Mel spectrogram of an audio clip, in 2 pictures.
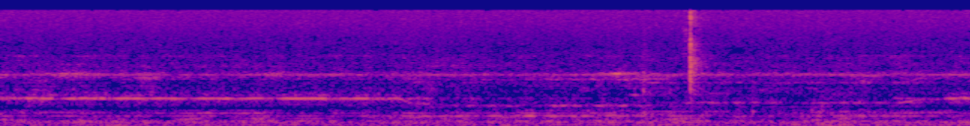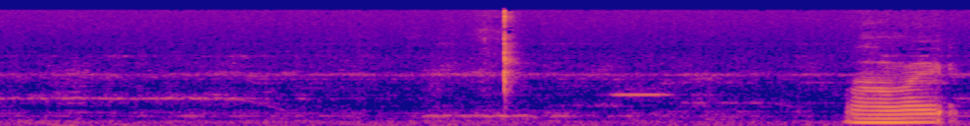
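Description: Near silence: room tone with faint steady tones and two small clicks about five seconds apart, the second a little louder.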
